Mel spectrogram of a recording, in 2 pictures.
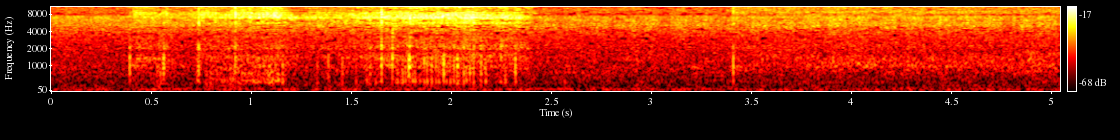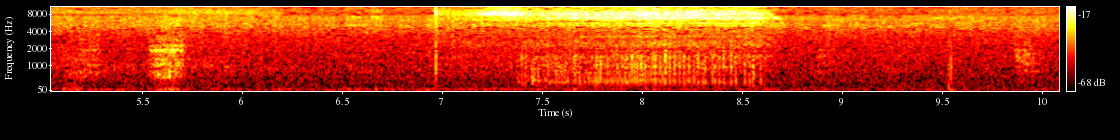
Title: my cat snores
